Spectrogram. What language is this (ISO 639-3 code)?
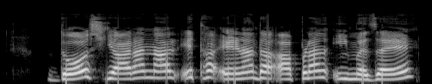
hno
